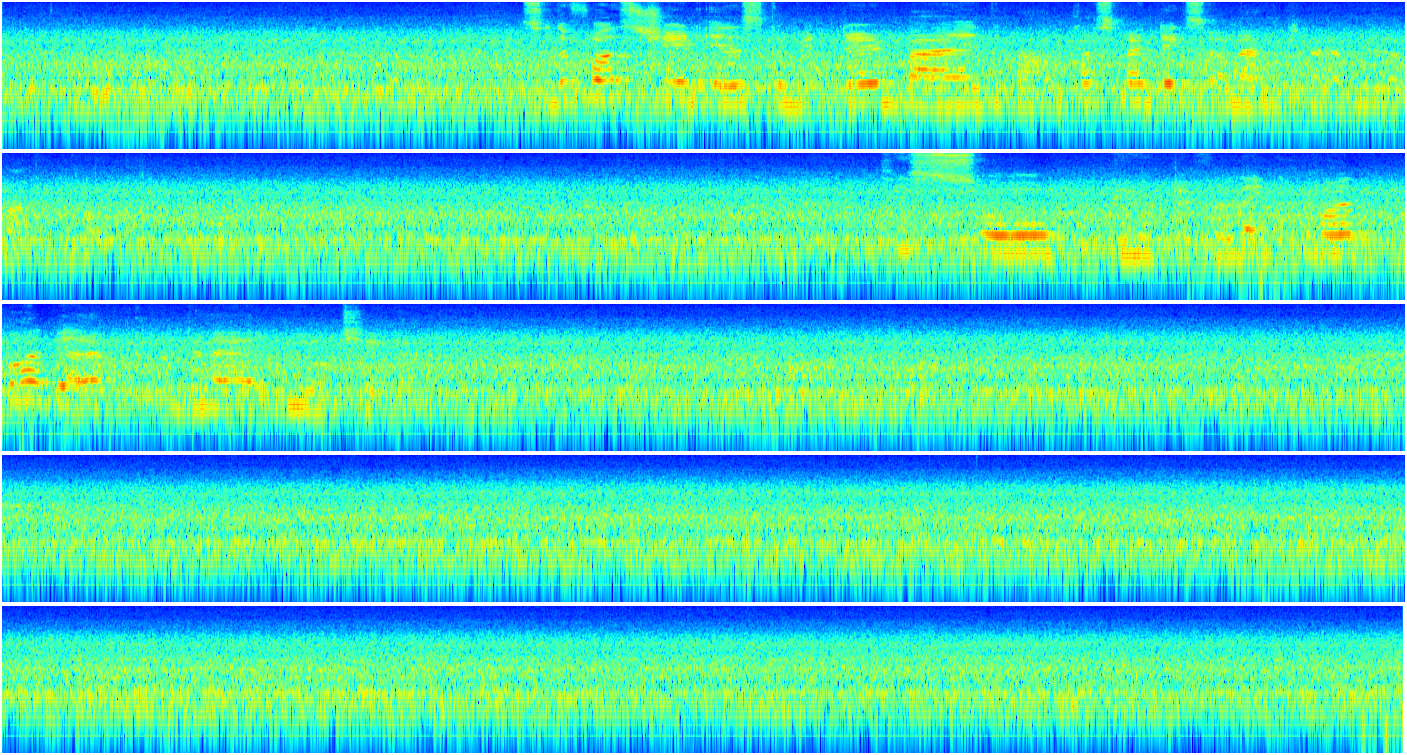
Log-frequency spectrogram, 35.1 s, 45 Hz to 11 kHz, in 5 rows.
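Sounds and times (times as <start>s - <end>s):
mechanical hum and hiss: 0.0s - 35.0s.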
